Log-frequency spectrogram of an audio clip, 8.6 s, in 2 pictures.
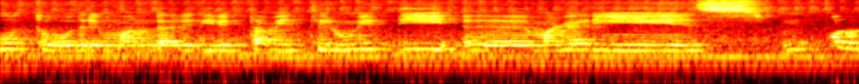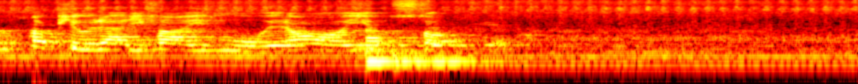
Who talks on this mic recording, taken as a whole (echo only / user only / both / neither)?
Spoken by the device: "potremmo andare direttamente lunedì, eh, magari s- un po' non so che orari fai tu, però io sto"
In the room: both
